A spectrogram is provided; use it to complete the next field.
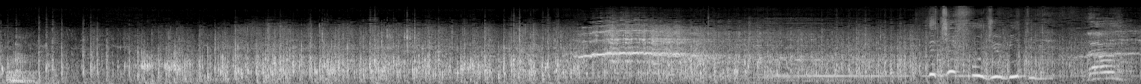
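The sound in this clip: A horse neighs and gallops: a continuous loud clattering rush of hoofbeats runs throughout, broken by a couple of high, quavering whinnies.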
